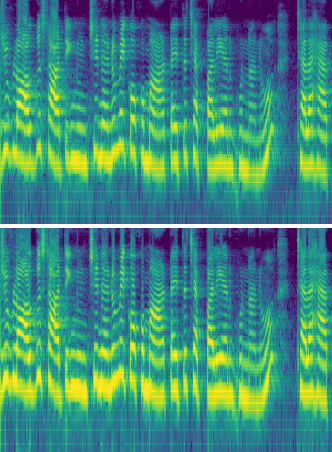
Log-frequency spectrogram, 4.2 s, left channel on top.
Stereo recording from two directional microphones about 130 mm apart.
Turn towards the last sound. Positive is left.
turn(degrees=-35)  # may be behind; listen again after turning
